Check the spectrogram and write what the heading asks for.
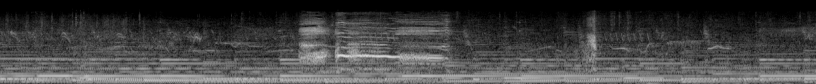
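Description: A rooster crows once, about three seconds in, lasting roughly a second and a half, over soft background music with steady held notes. A brief click follows a little later.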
